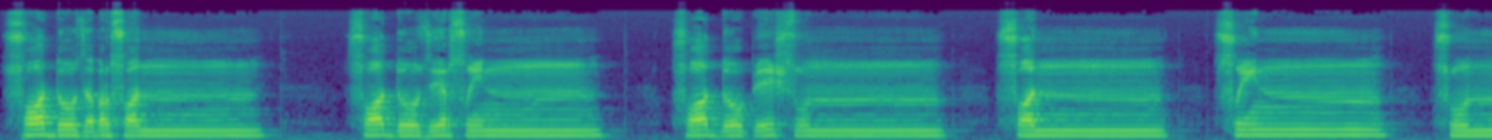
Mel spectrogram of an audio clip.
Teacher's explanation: صاد بھی حروف مستعلیہ ہے، پر پڑھیں گے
